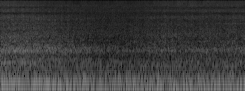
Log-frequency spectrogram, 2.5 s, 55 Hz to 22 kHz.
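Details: 1964 Karmann Ghia 1600 with a long-running rough cold idle. Here the warped carburetor base and vacuum leak are fixed and the alternator fan is off. Low, steady, even idle with no rattle or tapping. The rattle was later traced to the alternator.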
